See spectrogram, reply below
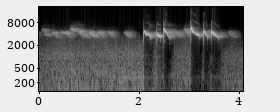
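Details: Oriental white-eye kept in a cage and in minor moult, 3 June 2022. Rushing background noise gives way to sharp, high twittering notes, each sliding downward, about six in quick succession.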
